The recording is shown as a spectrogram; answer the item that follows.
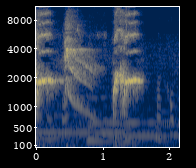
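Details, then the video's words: Bar-bellied pitta lure recording used to call in a flock for trapping and slingshot hunting: two loud, clear whistled notes, the first sliding downward and the second steadier, over a faint steady electronic hum. "Tiếng Chim Đuôi Cụt Bụng Vằn Gọi Bầy"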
